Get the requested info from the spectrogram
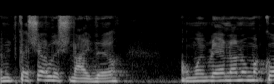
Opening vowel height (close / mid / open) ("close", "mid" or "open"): close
